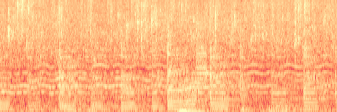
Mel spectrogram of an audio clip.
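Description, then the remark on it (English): Steady rain hisses continuously across the whole stretch, even, mixed with sustained low tonal notes that shift every half second or so underneath the patter. “Headlights in the rain.”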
